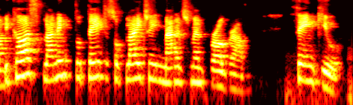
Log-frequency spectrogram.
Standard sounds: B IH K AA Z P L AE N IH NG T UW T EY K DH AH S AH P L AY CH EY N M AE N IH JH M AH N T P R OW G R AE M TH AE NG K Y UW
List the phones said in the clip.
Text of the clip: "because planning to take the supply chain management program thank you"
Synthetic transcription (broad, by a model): B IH K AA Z P L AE N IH NG T UW T EY K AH S AH P L AY CH EY N M AE N IH JH M AH N T P R OW G R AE M T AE NG K Y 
